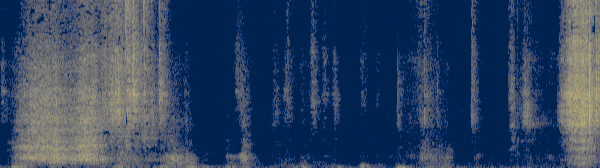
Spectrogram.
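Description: Rubbing and scraping as a desktop computer case's removed metal side panel is handled and lifted: a scrape lasting about two seconds at the start, a few light knocks, then a louder scrape near the end.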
